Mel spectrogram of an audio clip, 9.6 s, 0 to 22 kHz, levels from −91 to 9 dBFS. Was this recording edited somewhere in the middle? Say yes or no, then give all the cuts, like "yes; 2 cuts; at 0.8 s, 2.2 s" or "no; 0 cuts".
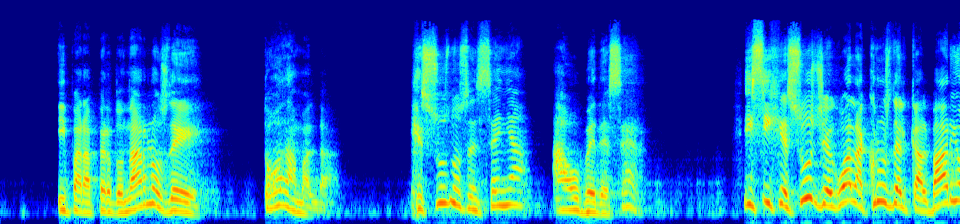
no; 0 cuts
